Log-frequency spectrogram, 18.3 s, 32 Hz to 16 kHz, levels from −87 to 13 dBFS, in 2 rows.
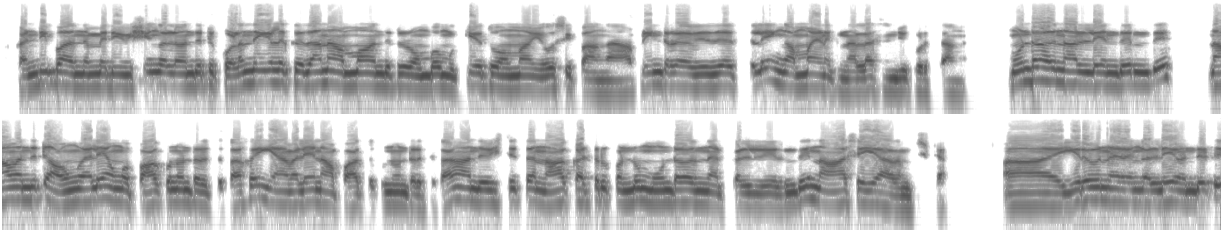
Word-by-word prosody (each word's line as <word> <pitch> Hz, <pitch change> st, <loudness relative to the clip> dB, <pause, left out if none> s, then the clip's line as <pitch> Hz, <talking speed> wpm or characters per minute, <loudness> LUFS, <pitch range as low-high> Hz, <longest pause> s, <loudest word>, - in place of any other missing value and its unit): கண்டிப்பா. 165 Hz, +5 st, 0 dB
இந்த 145 Hz, -, +1 dB
மாதிரி 145 Hz, 0 st, +1 dB
விஷயங்கள் 160 Hz, 0 st, +2 dB
வந்துட்டு 155 Hz, +2 st, -1 dB
குழந்தைகளுக்கு 180 Hz, +4 st, +1 dB
தான 170 Hz, -, +1 dB
அம்மா 155 Hz, 0 st, 0 dB
வந்துட்டு 150 Hz, -1 st, -1 dB
ரொம்ப 135 Hz, +2 st, 0 dB
முக்கியத்துவமா 135 Hz, -1 st, -1 dB
யோசிப்பாங்க. 125 Hz, -6 st, -3 dB, 0.2 s
அப்படின்ற 155 Hz, +7 st, -1 dB, 0.2 s
விதத்தில, 150 Hz, +6 st, 0 dB
எங்க 165 Hz, -, 0 dB
அம்மா 150 Hz, +1 st, +1 dB
எனக்கு 115 Hz, -3 st, -2 dB
நல்லா 115 Hz, +2 st, 0 dB
செஞ்சு 115 Hz, 0 st, -2 dB
கொடுத்தாங்க. 105 Hz, -1 st, -5 dB, 0.4 s
3 200 Hz, +2 st, +2 dB
நாள்ல 165 Hz, -1 st, +3 dB
இருந்து 155 Hz, +1 st, +1 dB
இருந்து 160 Hz, +4 st, +1 dB, 0.4 s
நான் 160 Hz, +3 st, +2 dB
வந்துட்டு. 170 Hz, -1 st, +1 dB
அவங்க 140 Hz, +3 st, 0 dB
வேலைய 175 Hz, +3 st, +2 dB
அவங்க 160 Hz, -, 0 dB
பார்க்கணும்ன்றதுக்காக 140 Hz, -1 st, -2 dB, 0.2 s
என் 135 Hz, 0 st, +2 dB
வேலையை 145 Hz, +2 st, +2 dB
நான் -, -, -4 dB
பார்த்துக்கணும்ன்றதுக்காக, 130 Hz, -, -2 dB
அந்த 155 Hz, -2 st, +1 dB
விஷயத்தை 155 Hz, +2 st, -2 dB
நான் 150 Hz, +2 st, -1 dB
கற்றுக்கொண்டு 155 Hz, -1 st, -2 dB
3 145 Hz, 0 st, +1 dB
நாட்கள்ல 125 Hz, -1 st, 0 dB
இருந்து 125 Hz, +7 st, -1 dB
நான் 140 Hz, +1 st, -1 dB
செய்ய 140 Hz, -1 st, +3 dB
ஆரம்பிச்சுட்டேன். 110 Hz, -1 st, -5 dB, 0.4 s
அ -, -, +1 dB, 0.5 s
இரவு 170 Hz, +3 st, +2 dB
நேரங்களிலே 150 Hz, -1 st, +2 dB
வந்துட்டு. 145 Hz, +1 st, 0 dB
150 Hz, 155 wpm, -22 LUFS, 135-160 Hz, 0.5 s, நாள்ல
